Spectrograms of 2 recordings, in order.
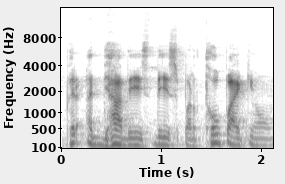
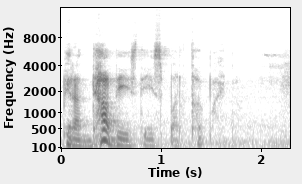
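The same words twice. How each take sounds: First: Said in the usual way. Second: Low, whispery repeat of the question; hushed echo. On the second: Real, not acted. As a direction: ask it under your breath.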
